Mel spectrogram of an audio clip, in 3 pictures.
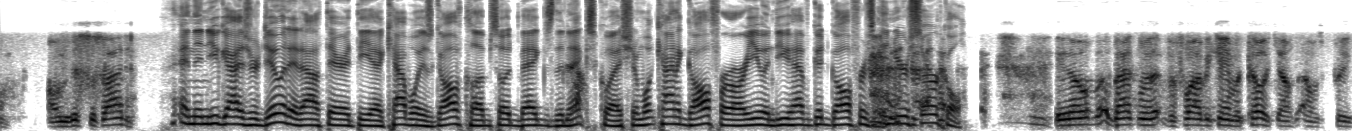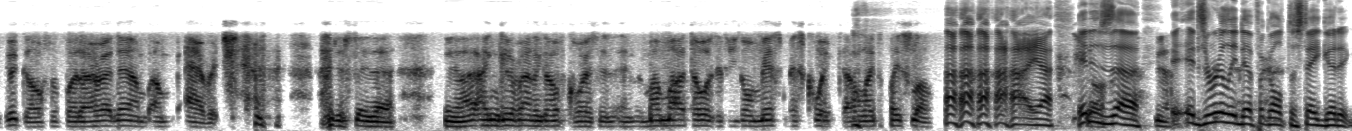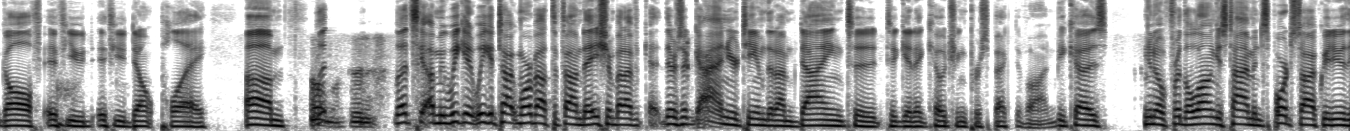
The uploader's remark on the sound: called in to the Ben and Skin show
